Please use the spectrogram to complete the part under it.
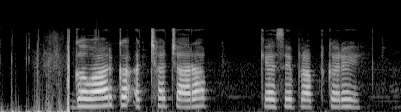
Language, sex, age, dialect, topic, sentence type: Hindi, female, 18-24, Marwari Dhudhari, agriculture, question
